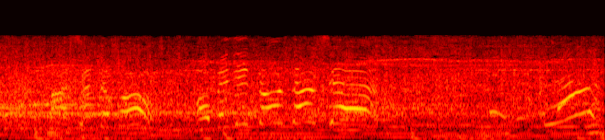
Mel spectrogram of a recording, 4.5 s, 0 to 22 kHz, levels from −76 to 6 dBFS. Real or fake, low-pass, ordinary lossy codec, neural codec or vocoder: real; none; none; none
